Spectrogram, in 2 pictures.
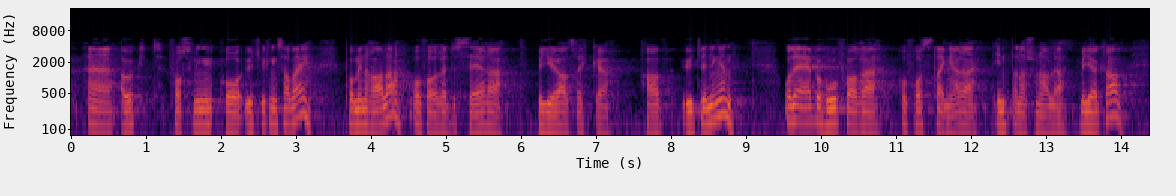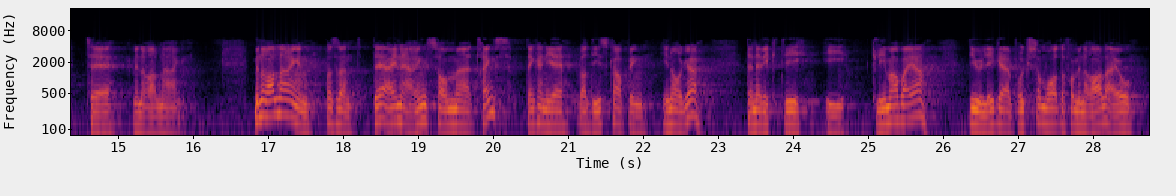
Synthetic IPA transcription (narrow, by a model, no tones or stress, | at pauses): ɑ̰ʉkt̪fɔʁsknɪŋɔʔʉːt̪ʰʋɪklɪŋsɑʁbæɪpʰɔmɪnəʁɑːləɔ̰fɔ̰ɾɔ̰ʁɛd̪ʉseːɾə | mɪljøːɑːʋt̪ʰɾʏkʰːə | ɑʋʉːt̪ʰʋɪnːɪŋən | ɔd̪ɛæbəɦuːʋfɔʁɔfoːst̪ʁɛŋːəʁəɪnt̪əʁnɑʃʊnɑːlə̰mɪljøːkʰʁɑːʋt̪ʰɪlmɪnəɾɑ̰ːlnæ̰ːɾɪ̰ŋə̰n | mɪnəɾɑːlnæːɾɪŋənpʰʁɛsɪd̪ɛnt̪d̪̥ɛæɾæɪnæːɾɪŋsɔmt̪ʰɾɛŋsd̪̥ɛnkɑnjeːʋʔæʁd̪iːskɑːpɪŋɪ̰nɔɾɡəd̪̥ɛnæɾʋɪkt̪ɪɪ | kʰliːmɑɑɾbæɪəd̪̥ɪʉːlɪɡəbɾʉksɔmʁoːd̪əfɔɾmɪnəɾɑːləæɾjʊ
